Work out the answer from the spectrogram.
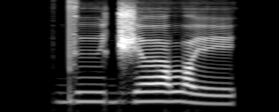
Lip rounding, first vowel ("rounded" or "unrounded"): unrounded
